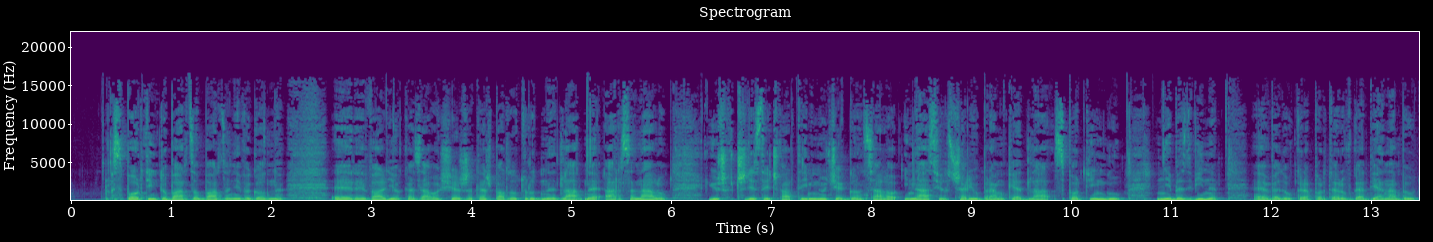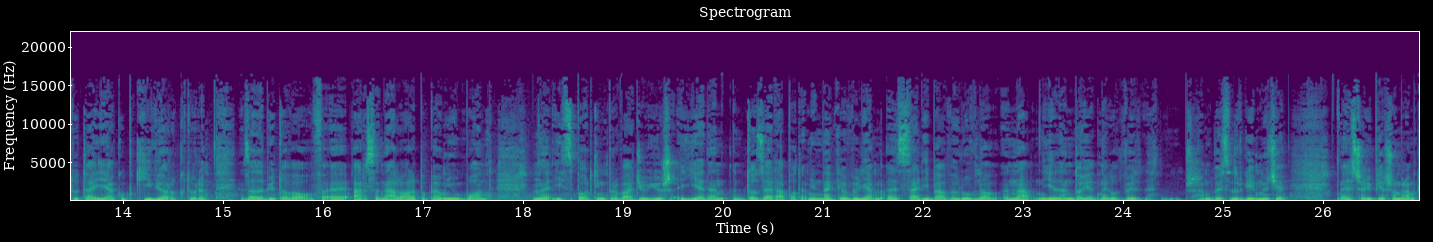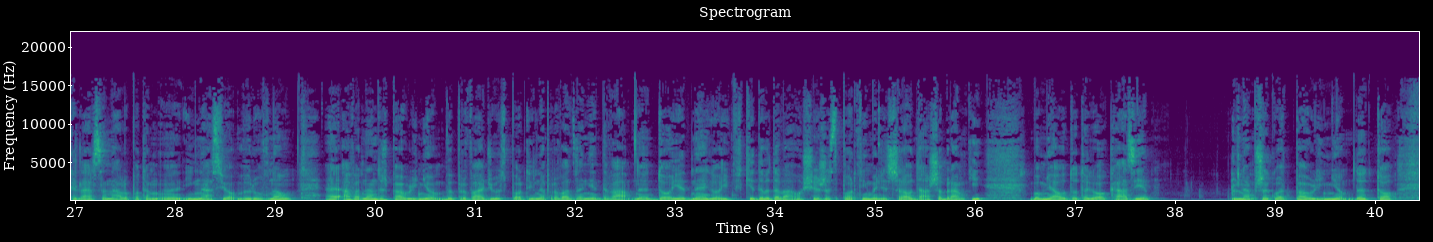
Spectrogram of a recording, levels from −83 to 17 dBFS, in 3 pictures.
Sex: male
